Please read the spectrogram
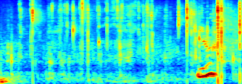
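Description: Wrapping on a toy surprise ball crinkling and tearing as it is peeled open by hand: a rapid, irregular run of small crackles.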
